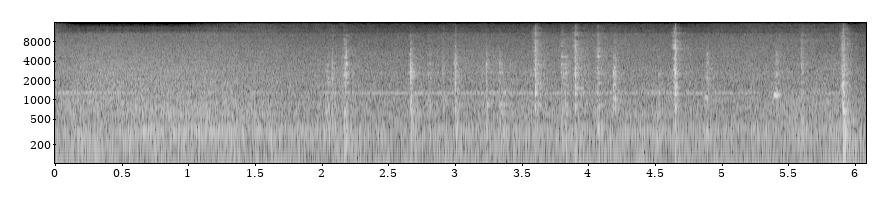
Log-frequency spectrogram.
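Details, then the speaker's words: AAON 18-ton rooftop unit, previously running at only 50% capacity, after a refrigerant leak (hole in a tube bend) was found: compressors and condenser fans run with a steady hum and even air rush, cooling normally. "As you can hear it, compressors running, fans running. You got cooling, my friends."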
